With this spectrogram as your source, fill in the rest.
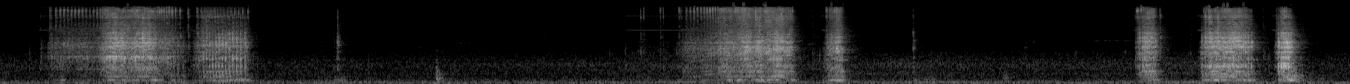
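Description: A Harbor Freight electric ratchet is used on fittings while boost leaks are fixed on a 1000 hp Supra. It gives several loud, buzzy whirring bursts of one to two seconds each, with quick short spins near the end.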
